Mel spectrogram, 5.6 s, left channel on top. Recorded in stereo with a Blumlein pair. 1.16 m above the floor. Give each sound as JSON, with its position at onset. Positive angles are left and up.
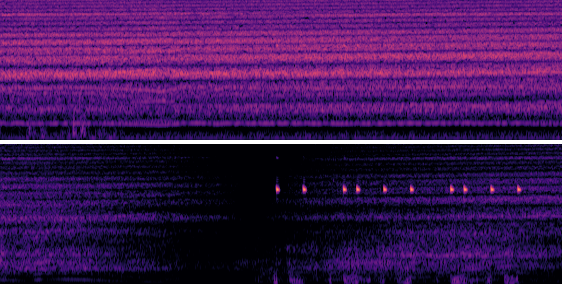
{"t": 0.0, "sound": "a drone", "azimuth_deg": 55}
{"t": 2.7, "sound": "an alarm", "azimuth_deg": -40}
